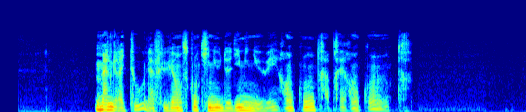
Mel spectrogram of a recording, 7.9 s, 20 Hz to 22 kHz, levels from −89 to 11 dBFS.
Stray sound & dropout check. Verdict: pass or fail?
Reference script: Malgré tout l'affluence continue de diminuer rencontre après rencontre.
pass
